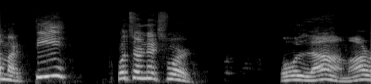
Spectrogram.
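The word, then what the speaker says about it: עולם: Olam. All right, so we have agin, silent letter, but it's pointed holemwa. So that group right there gives us the sound O.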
